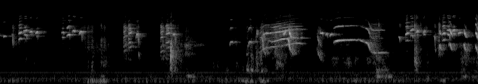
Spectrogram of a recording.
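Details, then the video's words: Young male common linnet in winter warm-up singing: short bright twittering phrases broken by pauses, some clear whistled notes sliding downward near the end, with a faint low steady hum beneath. "Распевка Реполовов песня Carduelis cannabina birdsong"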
